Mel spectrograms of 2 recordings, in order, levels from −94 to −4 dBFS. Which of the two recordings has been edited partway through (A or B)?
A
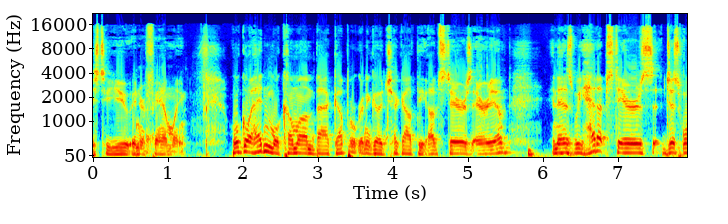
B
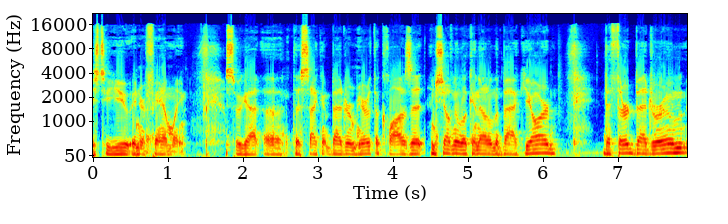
B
